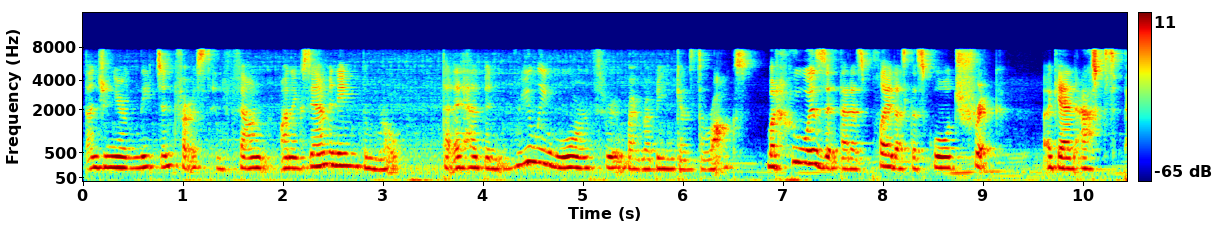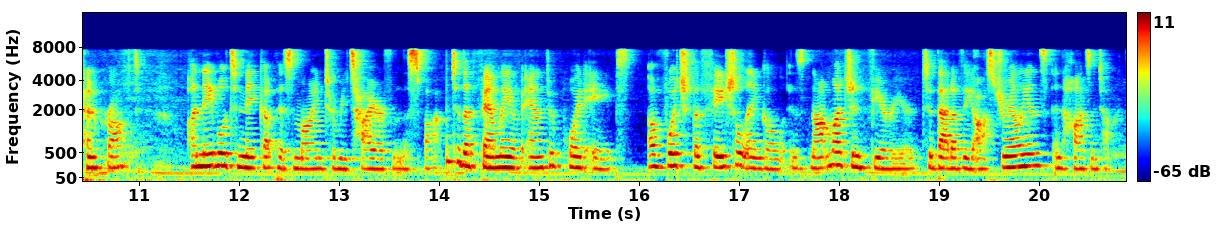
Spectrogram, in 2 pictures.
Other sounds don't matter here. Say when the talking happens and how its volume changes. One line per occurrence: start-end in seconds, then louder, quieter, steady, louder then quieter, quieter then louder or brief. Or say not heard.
0.0-20.8 steady.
